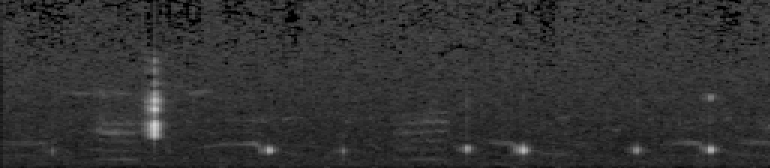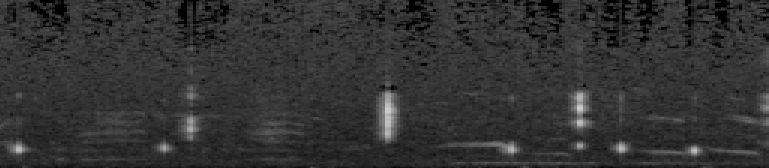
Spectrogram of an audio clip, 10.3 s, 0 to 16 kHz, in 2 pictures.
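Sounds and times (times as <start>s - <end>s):
spotted nutcracker calling: 0.2s - 10.2s.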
